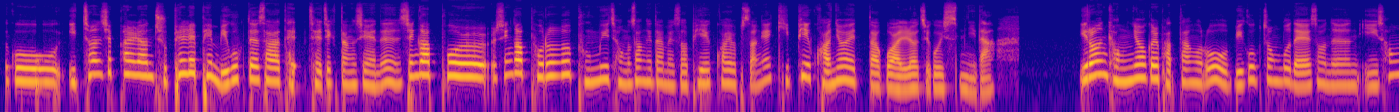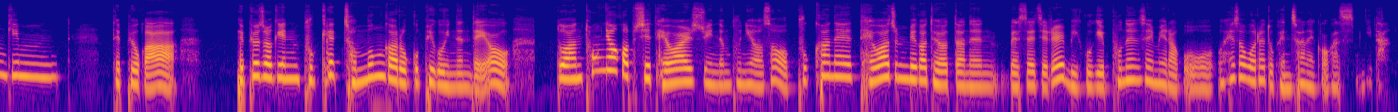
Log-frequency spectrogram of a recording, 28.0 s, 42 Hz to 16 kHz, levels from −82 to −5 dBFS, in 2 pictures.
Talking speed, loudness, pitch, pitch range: 320 characters per minute, -21 LUFS, 215 Hz, 175-255 Hz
